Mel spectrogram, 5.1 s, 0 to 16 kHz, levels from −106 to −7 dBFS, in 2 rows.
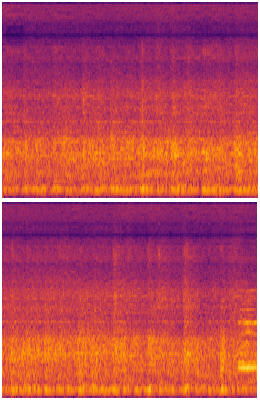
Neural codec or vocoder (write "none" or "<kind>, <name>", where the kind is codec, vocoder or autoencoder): codec, SNAC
